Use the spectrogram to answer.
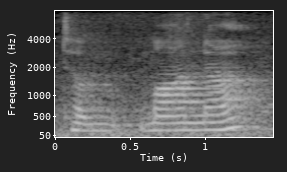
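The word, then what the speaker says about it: Tamannaah: Tamana.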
